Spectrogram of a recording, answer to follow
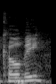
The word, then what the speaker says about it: Kobe: You mean Kobe? Kobe. Kobe. Kobe. Kobe. You guys, am I the only one that doesn't pronounce words wrong here?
